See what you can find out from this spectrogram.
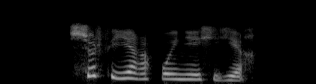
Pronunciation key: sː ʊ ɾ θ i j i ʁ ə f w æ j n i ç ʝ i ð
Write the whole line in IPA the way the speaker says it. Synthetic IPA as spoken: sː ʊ ɾ f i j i ʁ ə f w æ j n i ç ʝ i ʁ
